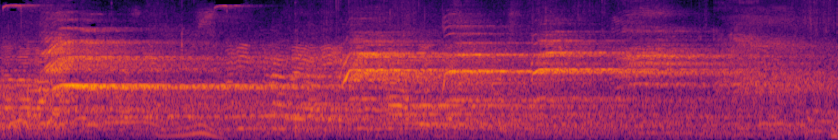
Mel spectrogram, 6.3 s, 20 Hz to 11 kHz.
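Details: Captive belugas in a public training show at Port of Nagoya Public Aquarium, 24 March 2018; long sustained harmonic squeals and whistles, a few abrupt rising onsets, under a steady murmur of audience voices.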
